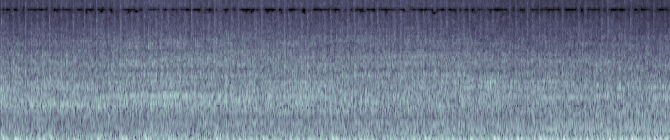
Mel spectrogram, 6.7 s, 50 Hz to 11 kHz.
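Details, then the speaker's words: 1913 Overland, believed Model 69 touring car, brass era, owned over 40 years: old engine idling with a steady low rumble and even slow pulses, no knocks or ticks, running good; a bit of oil leaking, something needs resealing. "sounds like she's running good i believe she's leaking a bit of oil uh musty something needs to be resealed"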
